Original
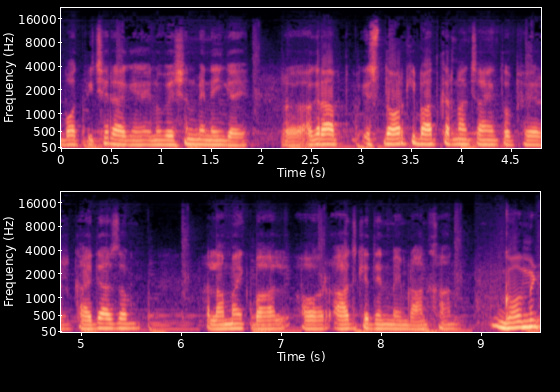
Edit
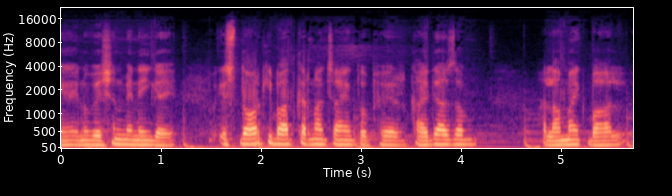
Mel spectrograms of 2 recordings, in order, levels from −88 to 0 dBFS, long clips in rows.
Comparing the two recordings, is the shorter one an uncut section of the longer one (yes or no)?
no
